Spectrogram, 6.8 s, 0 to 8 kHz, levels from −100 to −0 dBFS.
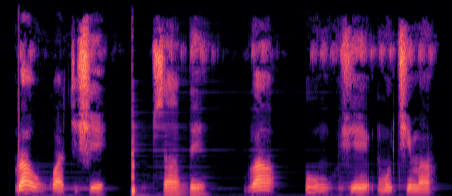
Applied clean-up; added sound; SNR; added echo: neural mask model DeepFilterNet 3.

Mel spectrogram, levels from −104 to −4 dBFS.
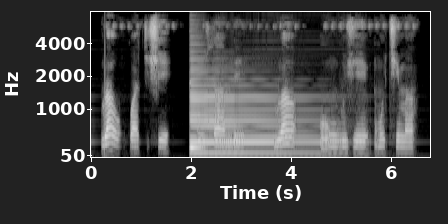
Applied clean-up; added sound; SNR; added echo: neural mask model RNNoise.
